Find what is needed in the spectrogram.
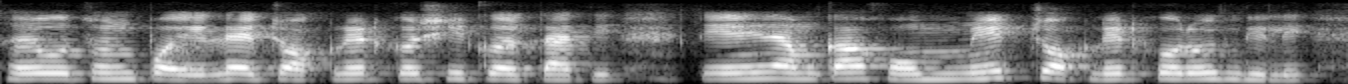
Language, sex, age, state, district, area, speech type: Goan Konkani, female, 30-45, Goa, Tiswadi, rural, spontaneous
